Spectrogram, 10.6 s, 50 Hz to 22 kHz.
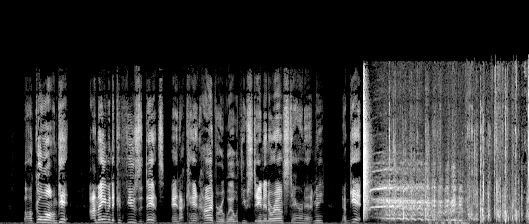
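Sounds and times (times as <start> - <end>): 
speech: 0.5 - 10.2
horse neighing: 7.4 - 9.6
horse hooves clip-clopping: 7.6 - 10.5.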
